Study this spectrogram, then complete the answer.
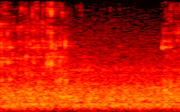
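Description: Water is poured into a lab container of sodium bicarbonate, making a steady, soft, close trickling splash that lasts the whole short moment.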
